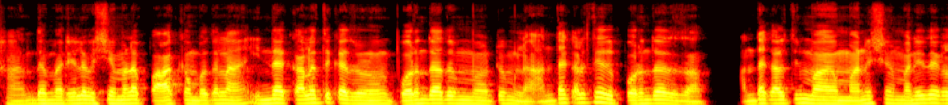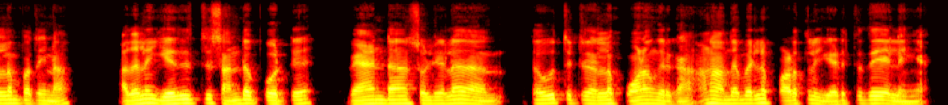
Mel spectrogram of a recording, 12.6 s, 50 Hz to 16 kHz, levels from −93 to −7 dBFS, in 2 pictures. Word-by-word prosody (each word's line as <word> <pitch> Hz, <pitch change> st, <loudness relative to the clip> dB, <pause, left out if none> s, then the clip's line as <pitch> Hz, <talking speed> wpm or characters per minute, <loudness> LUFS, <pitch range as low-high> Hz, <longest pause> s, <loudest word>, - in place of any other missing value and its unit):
அந்த 115 Hz, +3 st, -1 dB
மாரி 120 Hz, 0 st, +1 dB
எல்லாம் 130 Hz, 0 st, +2 dB
விஷயம் 120 Hz, +1 st, 0 dB
எல்லாம் 130 Hz, -, +1 dB
பார்க்கும் 115 Hz, +1 st, +2 dB
போதெல்லாம் 120 Hz, +1 st, 0 dB
இந்த 125 Hz, +3 st, +3 dB
காலத்துக்கு 140 Hz, +2 st, +2 dB
அது 120 Hz, -2 st, +1 dB
ஒ -, -, +2 dB, 0.2 s
பொருந்தாது 130 Hz, +3 st, +3 dB, 0.2 s
மட்டுமில்ல. 110 Hz, -3 st, -2 dB
அந்த 105 Hz, +8 st, -1 dB
காலத்திலயும் 150 Hz, +1 st, +1 dB
அது 130 Hz, -, -6 dB
பொருந்தாது 120 Hz, 0 st, +2 dB
தான். 90 Hz, -1 st, -3 dB, 0.3 s
அந்த 105 Hz, -, -1 dB
காலத்திலும் 125 Hz, +1 st, +1 dB
ம 120 Hz, -, +5 dB, 0.2 s
மனிஷன் 130 Hz, +2 st, -1 dB
மனிதர்கள்லாம் 130 Hz, +1 st, +1 dB
பார்த்தீங்கன்னா, 110 Hz, -3 st, -2 dB, 0.4 s
அதெல்லாம் 125 Hz, +3 st, +2 dB
எதிர்த்து 135 Hz, +2 st, 0 dB
சண்ட 110 Hz, +4 st, +1 dB
போட்டு, 120 Hz, +2 st, 0 dB, 0.4 s
"வேண்டா" 125 Hz, +2 st, +3 dB
சொல்லி 120 Hz, 0 st, -1 dB
எல்லாம் 120 Hz, -6 st, +1 dB, 0.3 s
தவிர்த்துட்டெல்லாம் 125 Hz, -3 st, -1 dB
போனவன் 115 Hz, +1 st, +1 dB
இருக்கான். 95 Hz, 0 st, -5 dB
ஆனா, 135 Hz, -, +1 dB
அந்த 125 Hz, 0 st, -1 dB
மாரி 130 Hz, -, +1 dB
எல்லாம் 140 Hz, -3 st, -3 dB
படத்துல 115 Hz, 0 st, -2 dB
எடுத்ததே 125 Hz, +3 st, -1 dB
இல்லைங்க. 95 Hz, -2 st, -3 dB
125 Hz, 195 wpm, -24 LUFS, 115-130 Hz, 0.4 s, ம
